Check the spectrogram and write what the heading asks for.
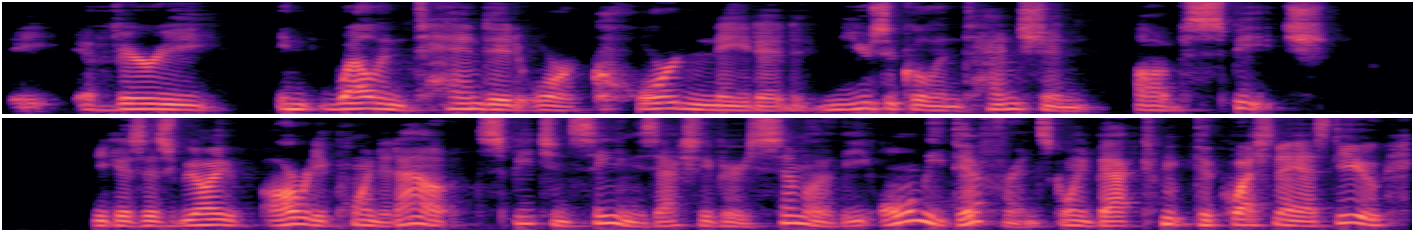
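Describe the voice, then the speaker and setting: A man's voice: medium pitch, gravelly, breathy edge. A man, a voice coach and guest on an interview podcast, explaining how speech and singing work through examples, with the odd filler.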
